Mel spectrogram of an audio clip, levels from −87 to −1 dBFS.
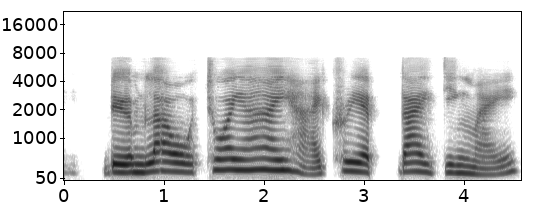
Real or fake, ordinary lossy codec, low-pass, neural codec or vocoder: fake; MP3, 64 kbps; 7.2 kHz; codec, 16 kHz, about 1 kbps, DyCAST, with the encoder's durations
